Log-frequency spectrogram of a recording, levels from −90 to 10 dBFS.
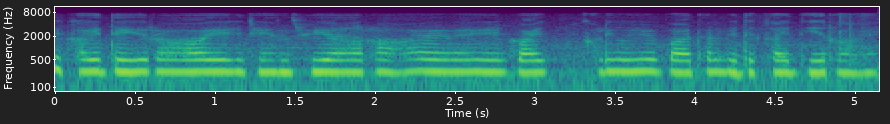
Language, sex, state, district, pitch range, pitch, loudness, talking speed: Hindi, female, Bihar, Sitamarhi, 240-250 Hz, 250 Hz, -15 LUFS, 255 wpm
